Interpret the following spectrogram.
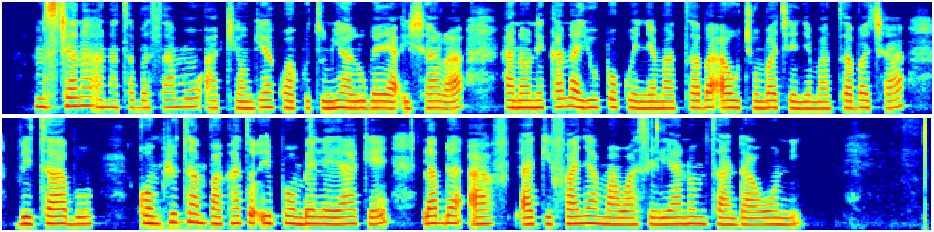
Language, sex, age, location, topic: Swahili, female, 18-24, Nairobi, education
